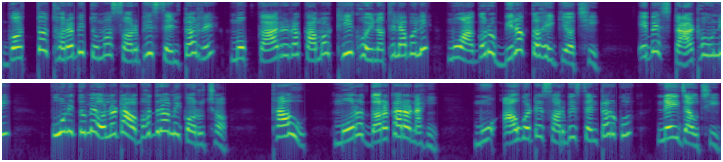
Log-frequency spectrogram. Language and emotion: Odia, angry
